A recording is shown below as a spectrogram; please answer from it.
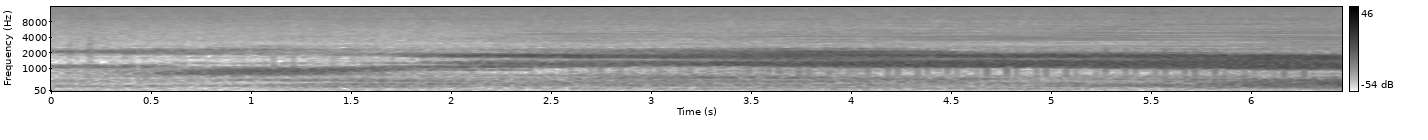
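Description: Electronic synthesizer drone of hissy, filtered noise bands whose pitch slowly drifts, swelling steadily louder.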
